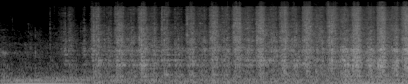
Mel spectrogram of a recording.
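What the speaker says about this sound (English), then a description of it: "here's my grater, here's my garlic." Garlic rubbed over a grater in a quick, steady rhythm of rasping strokes, close and continuous for a few seconds with no talking.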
